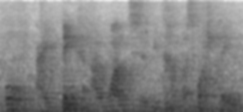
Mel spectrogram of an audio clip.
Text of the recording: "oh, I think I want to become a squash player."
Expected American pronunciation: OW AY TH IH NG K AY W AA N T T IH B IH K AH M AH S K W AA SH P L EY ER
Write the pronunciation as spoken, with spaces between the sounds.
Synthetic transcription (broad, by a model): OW AY TH IH NG K AY W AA N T T IH B IH K AH M AH S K W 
